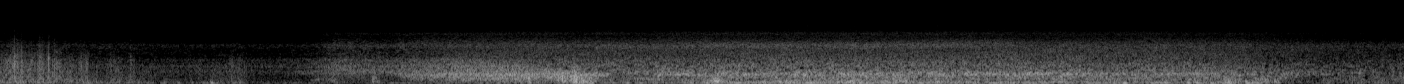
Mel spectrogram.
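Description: Street traffic swelling up about three seconds in and holding for several seconds before easing near the end, with wind buffeting the microphone.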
